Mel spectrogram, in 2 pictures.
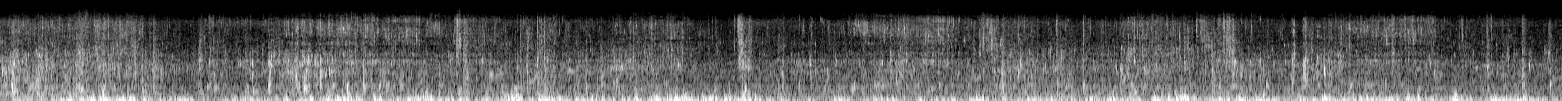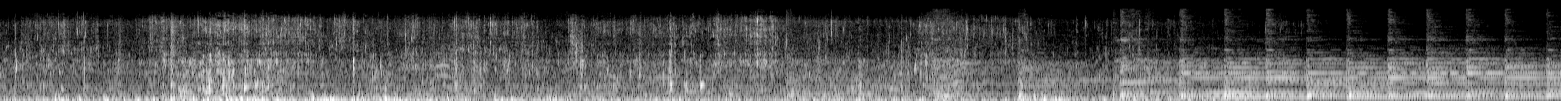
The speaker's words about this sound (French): Bon, chose première, chose due, je vais essayer de vous faire écouter le bruit de la pagaie. Let's go.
